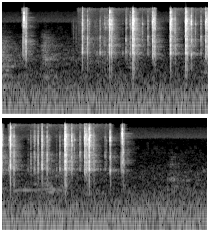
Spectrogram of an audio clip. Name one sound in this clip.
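The dials of a metal combination lock click as they turn.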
